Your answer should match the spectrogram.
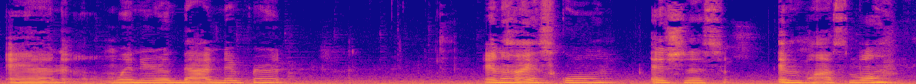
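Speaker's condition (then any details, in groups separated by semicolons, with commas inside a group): Friedreich's ataxia; progressive neuromuscular disability, scoliosis, spine surgery at 15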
